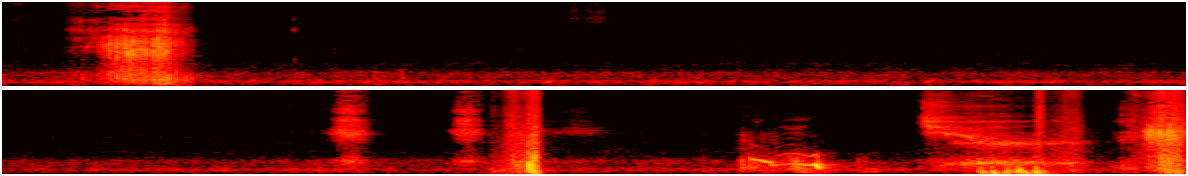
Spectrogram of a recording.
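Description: Several sharp, explosive bursts of air with short breaths between them in a quiet room; a run of repeated sneezes.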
